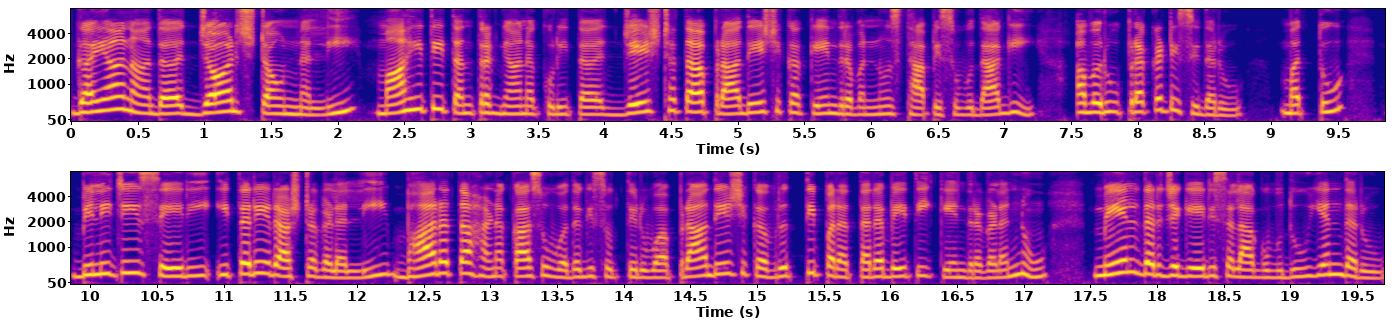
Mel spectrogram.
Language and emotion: Kannada, neutral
